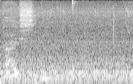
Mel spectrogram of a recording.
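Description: Glass lid settling onto a frying pan, with a short scraping clink about a quarter-second in, over a low hum that comes and goes.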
